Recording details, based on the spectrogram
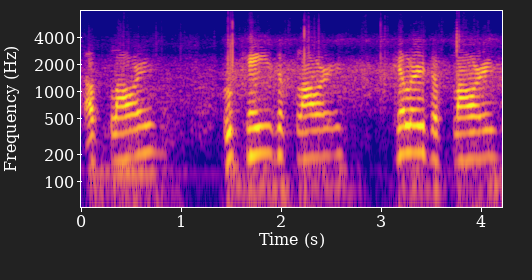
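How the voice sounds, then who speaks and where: A man's voice from an old newsreel, narrating in a measured announcer's manner as he lists things. His voice sits fairly high. The sound is muffled and thin, with a clear hiss running underneath it. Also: little pitch movement. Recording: noisy lo-fi archival newsreel audio.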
